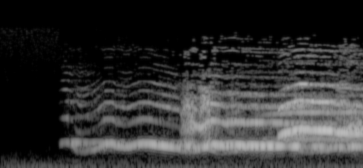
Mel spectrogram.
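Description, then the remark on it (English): A dog howls at night in a long, sustained, wavering cry that rises and swells, with a second voice seeming to join partway through, growing louder toward the end. No one speaks. “Loud howls sounded in the night.”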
